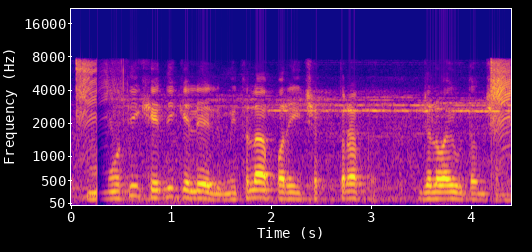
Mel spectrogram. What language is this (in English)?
Maithili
